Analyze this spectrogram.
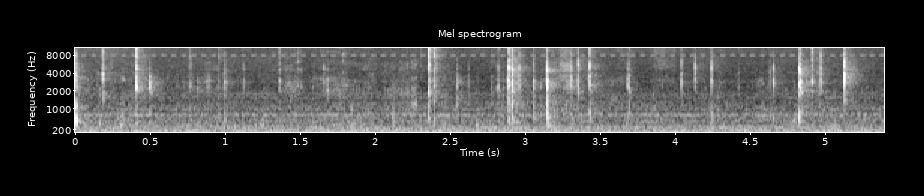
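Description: Light, scattered clicks and crinkles of a thin plastic clamshell food container and small tomatoes being handled, irregular and spaced out.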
